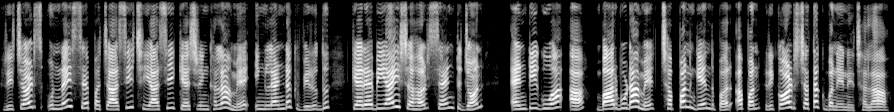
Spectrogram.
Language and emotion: Maithili, neutral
